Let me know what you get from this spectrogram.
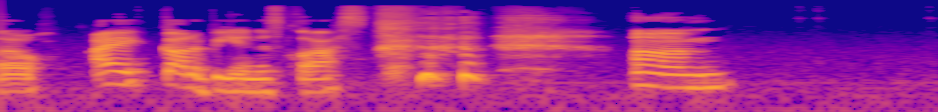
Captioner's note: laughs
